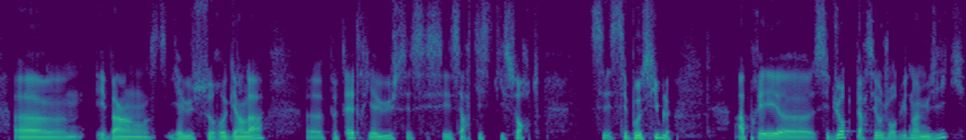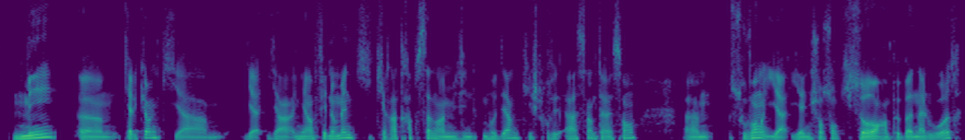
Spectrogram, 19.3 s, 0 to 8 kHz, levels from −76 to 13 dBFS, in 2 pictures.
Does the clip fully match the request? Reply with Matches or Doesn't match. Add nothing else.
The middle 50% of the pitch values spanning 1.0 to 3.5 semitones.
Doesn't match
